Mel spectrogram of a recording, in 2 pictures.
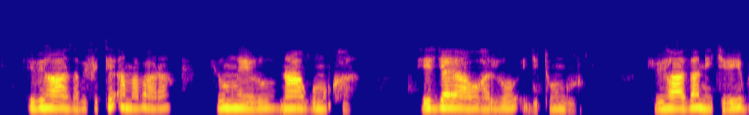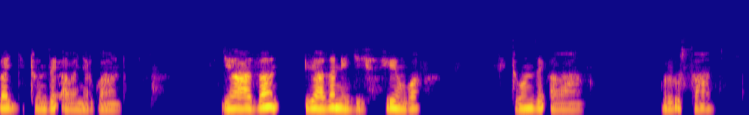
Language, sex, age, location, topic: Kinyarwanda, female, 50+, Musanze, agriculture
